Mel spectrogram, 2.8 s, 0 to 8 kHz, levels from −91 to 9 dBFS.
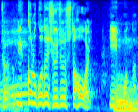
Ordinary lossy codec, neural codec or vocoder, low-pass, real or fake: none; none; none; real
